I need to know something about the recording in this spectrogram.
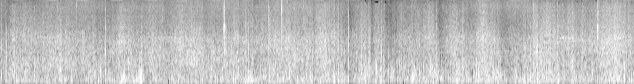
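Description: Strong wind gusts and roars outdoors, buffeting loudly.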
